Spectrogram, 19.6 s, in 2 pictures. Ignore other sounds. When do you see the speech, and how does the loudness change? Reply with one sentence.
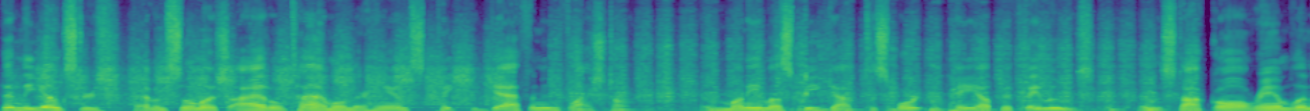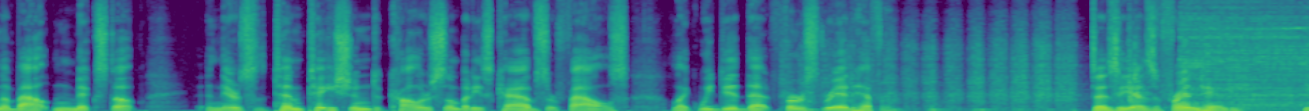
You can hear the speech from 0.0 to 16.6 s, at a steady volume; and briefly from 18.0 to 19.5 s.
